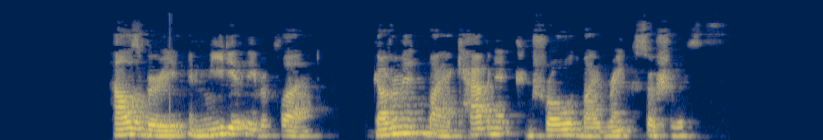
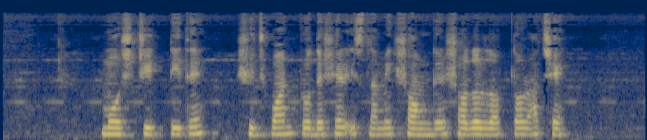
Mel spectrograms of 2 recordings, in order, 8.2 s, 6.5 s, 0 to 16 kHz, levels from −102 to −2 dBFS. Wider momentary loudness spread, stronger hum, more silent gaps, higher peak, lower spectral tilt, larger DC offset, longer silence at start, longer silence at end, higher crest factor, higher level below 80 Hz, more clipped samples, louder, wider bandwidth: first, 10 LU vs 6 LU; neither; first, 3.49-3.65 s vs none; first, -2 dBFS vs -10 dBFS; first, -7.5 dB/octave vs -4.5 dB/octave; neither; first, 1.15 s vs 0.2 s; first, 1.3 s vs 0.8 s; about the same, 20 dB vs 18 dB; first, -56 dBFS vs -62 dBFS; neither; first, -20 LUFS vs -27 LUFS; second, 8.4 kHz vs 11.5 kHz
